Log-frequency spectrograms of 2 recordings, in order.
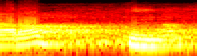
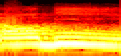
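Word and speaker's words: ربي: Robi itu nama temanku, bacanya ya Robbi, bukan ya Robi, ya banyak tuh ya artis-artis nyanyi, benar nggak?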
